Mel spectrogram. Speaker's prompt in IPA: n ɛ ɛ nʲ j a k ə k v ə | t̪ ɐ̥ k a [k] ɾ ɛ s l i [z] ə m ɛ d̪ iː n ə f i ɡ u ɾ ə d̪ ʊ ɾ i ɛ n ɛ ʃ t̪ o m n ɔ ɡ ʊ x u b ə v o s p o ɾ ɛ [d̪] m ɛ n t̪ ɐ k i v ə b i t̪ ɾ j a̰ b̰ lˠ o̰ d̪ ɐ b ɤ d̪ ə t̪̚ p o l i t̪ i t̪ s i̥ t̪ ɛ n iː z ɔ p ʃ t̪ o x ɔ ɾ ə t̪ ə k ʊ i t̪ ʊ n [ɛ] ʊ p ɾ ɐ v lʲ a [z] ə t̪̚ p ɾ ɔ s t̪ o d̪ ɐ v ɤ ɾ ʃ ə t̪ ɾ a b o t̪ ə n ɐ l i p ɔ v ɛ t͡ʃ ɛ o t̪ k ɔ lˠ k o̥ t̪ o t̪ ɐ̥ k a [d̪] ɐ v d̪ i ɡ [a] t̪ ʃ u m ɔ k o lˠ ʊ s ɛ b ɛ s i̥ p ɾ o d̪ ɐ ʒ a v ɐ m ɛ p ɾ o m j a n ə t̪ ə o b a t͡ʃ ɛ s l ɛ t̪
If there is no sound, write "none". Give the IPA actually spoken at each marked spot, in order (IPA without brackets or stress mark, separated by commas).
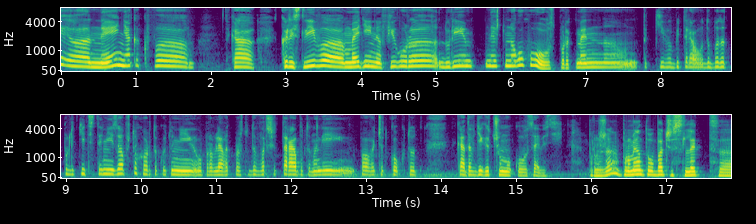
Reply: k, v, t̪, i, v, d̪, ə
